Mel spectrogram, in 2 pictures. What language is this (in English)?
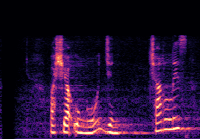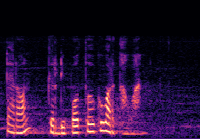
Sundanese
